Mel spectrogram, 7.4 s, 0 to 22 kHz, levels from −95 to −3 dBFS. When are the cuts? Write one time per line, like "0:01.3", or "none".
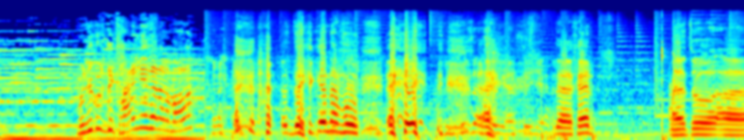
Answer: none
